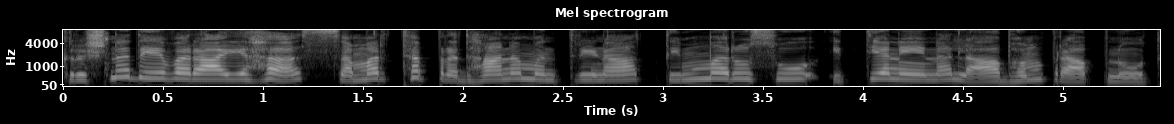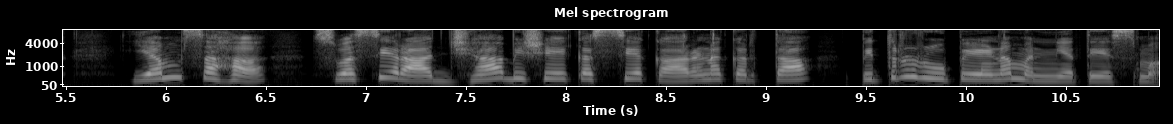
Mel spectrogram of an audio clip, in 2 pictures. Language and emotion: Sanskrit, neutral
